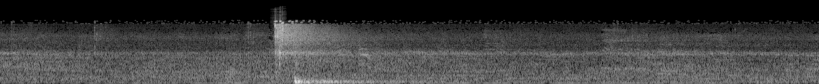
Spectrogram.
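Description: Steady murmur of a large sports hall, broken about three seconds in by one sharp crack with a thud that rings briefly in the hall: a kendo strike, bamboo shinai on armour with a stamping foot on the wooden floor.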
